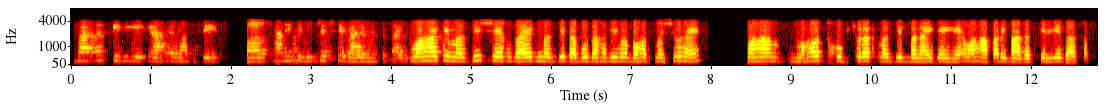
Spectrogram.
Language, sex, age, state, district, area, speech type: Urdu, female, 30-45, Telangana, Hyderabad, urban, conversation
